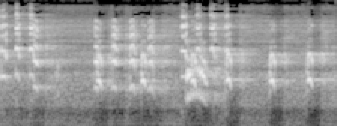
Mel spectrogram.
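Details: Grey-headed swamphen lure call for netting birds at night: short, honking, nasal notes repeated roughly every fifth of a second, with a louder squealing cluster near the middle.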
